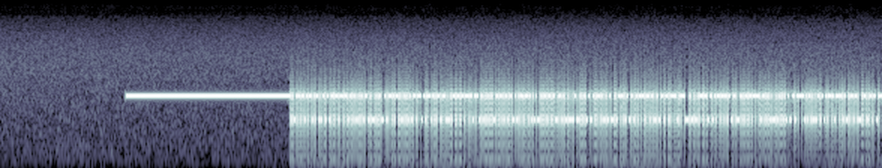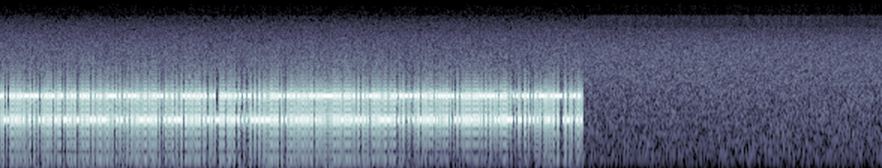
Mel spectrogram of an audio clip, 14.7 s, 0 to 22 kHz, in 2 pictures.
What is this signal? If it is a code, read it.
Cassette data (Kansas City type), 300 baud, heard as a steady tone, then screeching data.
